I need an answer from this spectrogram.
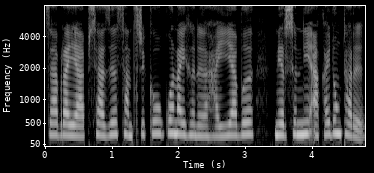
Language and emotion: Bodo, neutral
